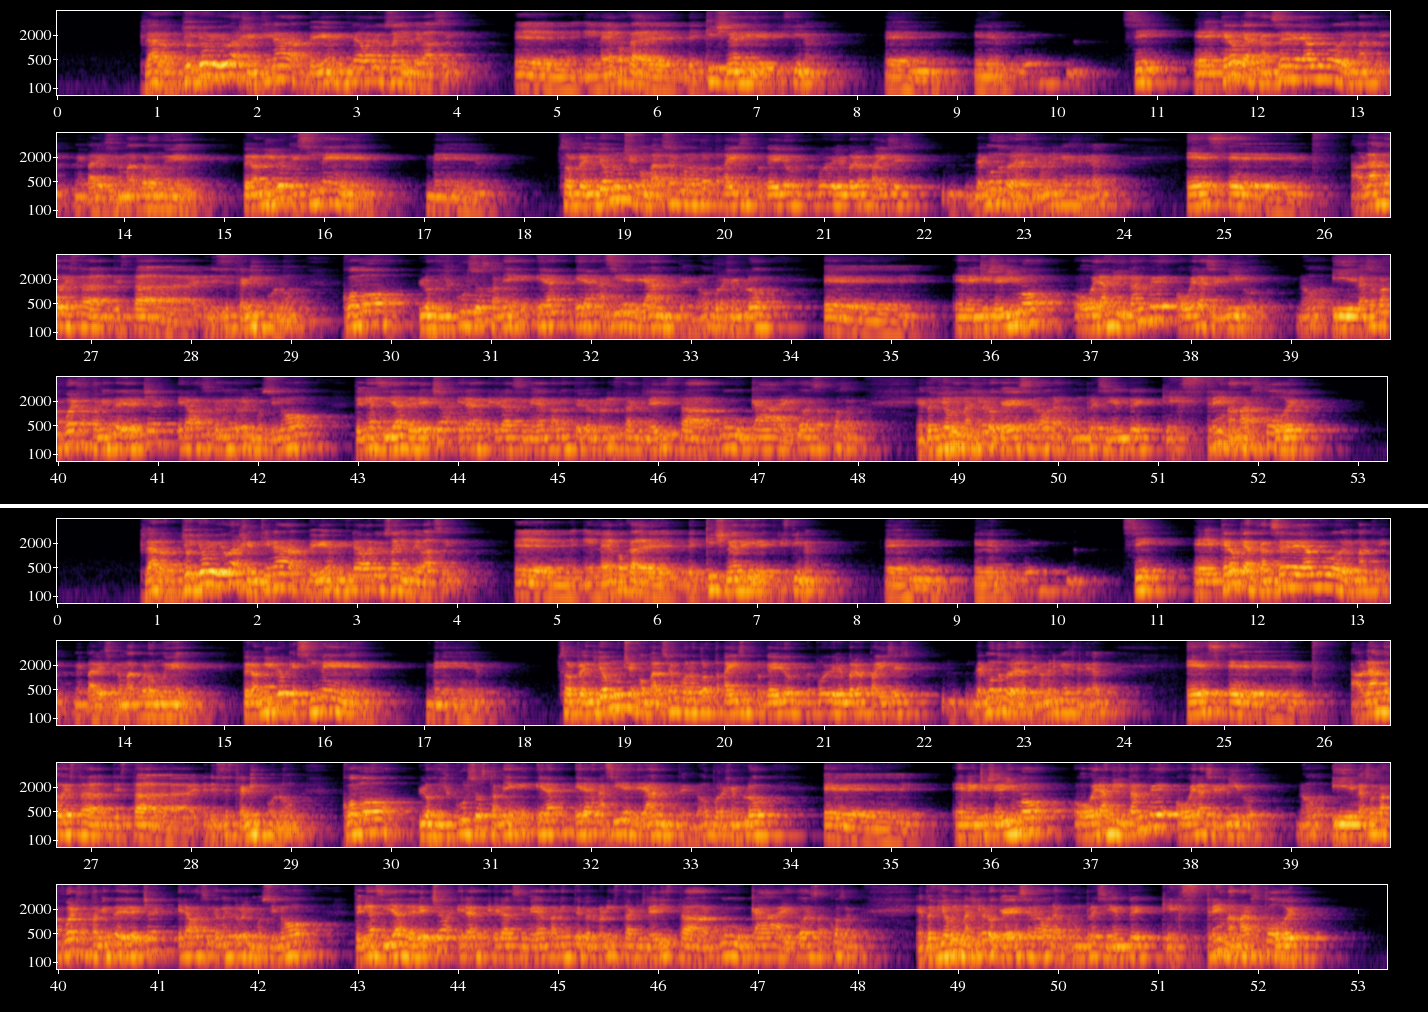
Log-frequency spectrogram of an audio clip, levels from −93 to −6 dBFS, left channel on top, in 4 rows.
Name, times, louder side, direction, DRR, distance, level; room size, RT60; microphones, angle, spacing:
voice 1, 0.8-4.0 4.6-7.6 8.3-8.9 9.2-10.2 10.7-11.0 11.4-14.7 15.2-16.5 17.0-17.6 18.3-21.9 22.2-23.9 24.6-25.8 26.3-29.1 29.5-33.9 34.3-35.3 35.6-38.7 39.1-42.5 43.0-52.4, right 1 dB, 25° right, 0 dB, 1.0 m, -25 dB
5.5 x 4.8 x 6.1 m, 0.88 s
head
